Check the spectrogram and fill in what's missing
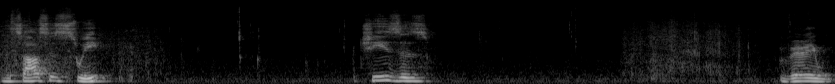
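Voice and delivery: chewing while talking; muffled full-mouth speech; mouth full of pizza. Real, not acted. Seen 2: Cheeks bulge and jaw works after a pizza bite while speaking.

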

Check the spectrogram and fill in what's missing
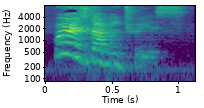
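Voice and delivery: hot-headed lover's shout; angry demand. Acted. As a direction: call out for the rival, ready to fight. Lysander demands his rival.

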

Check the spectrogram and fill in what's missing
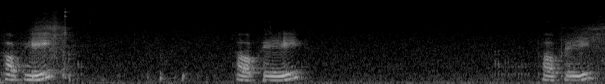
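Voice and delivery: low, soft call with a rising end; gentle calling. Real, not acted. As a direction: coax a puppy over quietly. Softly calling the puppy.

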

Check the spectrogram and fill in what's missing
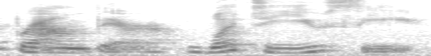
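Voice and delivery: ordinary delivery

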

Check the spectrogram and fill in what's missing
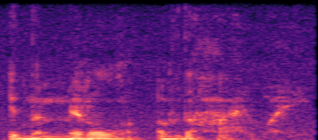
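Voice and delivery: very soft, low, quickened murmur; hushed narration. A narrator's reading. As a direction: drop almost to a whisper. Narrator hushes after the shell hits.

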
